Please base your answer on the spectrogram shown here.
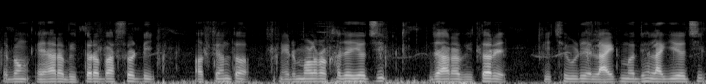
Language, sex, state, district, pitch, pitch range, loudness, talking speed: Odia, male, Odisha, Khordha, 130 Hz, 120-135 Hz, -22 LUFS, 120 wpm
